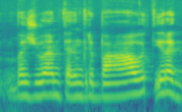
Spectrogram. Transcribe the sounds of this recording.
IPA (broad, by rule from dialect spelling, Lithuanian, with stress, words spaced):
ʋɐˈʒʲuɔjɛm ˈtʲɛn ɡrʲɪˈbɐʊtʲ ˈiːrɐ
